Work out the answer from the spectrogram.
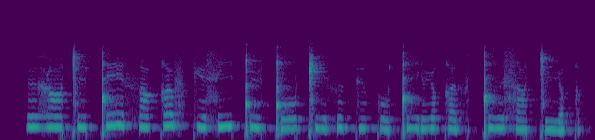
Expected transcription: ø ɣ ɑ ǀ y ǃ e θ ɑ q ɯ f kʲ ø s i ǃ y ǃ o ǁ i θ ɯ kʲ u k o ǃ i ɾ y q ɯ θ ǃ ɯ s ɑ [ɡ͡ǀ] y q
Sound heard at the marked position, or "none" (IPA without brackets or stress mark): ǀ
